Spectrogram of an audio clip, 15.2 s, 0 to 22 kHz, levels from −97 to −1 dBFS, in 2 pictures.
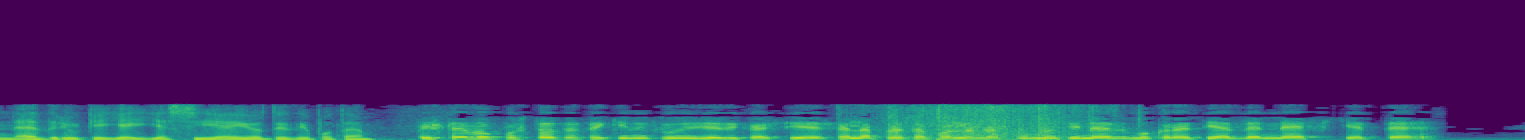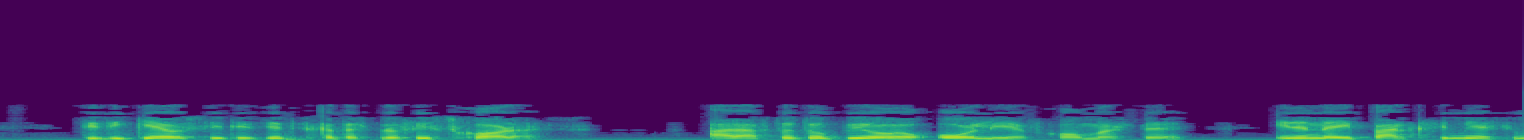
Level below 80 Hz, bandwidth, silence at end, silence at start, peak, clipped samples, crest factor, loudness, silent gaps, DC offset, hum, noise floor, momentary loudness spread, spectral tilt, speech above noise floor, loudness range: -48 dBFS; 5.8 kHz; 0 s; 0 s; -4 dBFS; under 0.1%; 16 dB; -19 LUFS; none; under 0.1%; 50 Hz at -50 dBFS; -51 dBFS; 7 LU; -10.5 dB/octave; 33 dB; 4 LU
